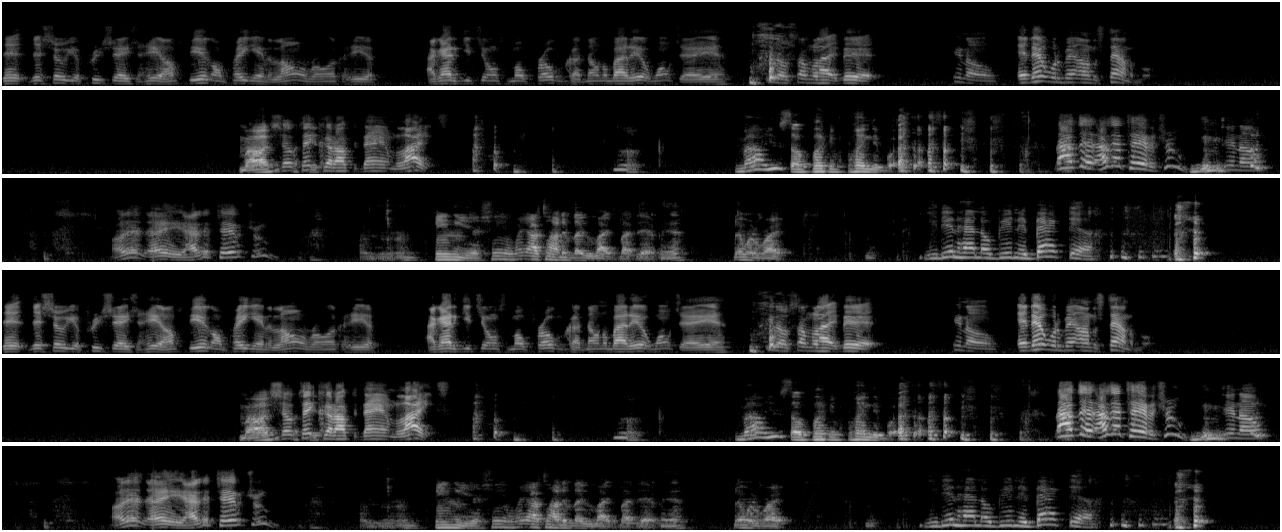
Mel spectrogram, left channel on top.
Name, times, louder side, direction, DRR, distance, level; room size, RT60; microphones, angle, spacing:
voice 1, 0.0-3.7 4.2-7.2 7.7-8.7 9.5-11.3 15.6-17.2 23.3-24.6 25.0-25.4 26.7-28.3, right 5 dB, 40° right, 0.6 m, -28 dB
voice 2, 7.5-7.8 15.2-15.9 17.5-17.6 17.9-18.0 18.9-19.1 20.1-23.1 24.7-25.0 25.3-25.4 26.1-26.3 28.6-28.8 29.1-32.4 32.9-33.4 34.2-34.3 37.3-37.5, left 1 dB, 85° left, 1.6 m, -30 dB
voice 3, 34.8-37.3, left 2 dB, 50° left, 1.0 m, -31 dB
7.4 x 5.2 x 3.2 m
head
